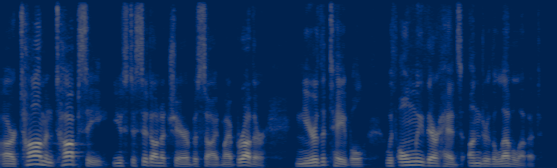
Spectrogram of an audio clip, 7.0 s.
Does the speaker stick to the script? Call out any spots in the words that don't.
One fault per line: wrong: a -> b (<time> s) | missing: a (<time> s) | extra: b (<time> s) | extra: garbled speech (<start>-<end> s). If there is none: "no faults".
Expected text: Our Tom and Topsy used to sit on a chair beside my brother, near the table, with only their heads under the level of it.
no faults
